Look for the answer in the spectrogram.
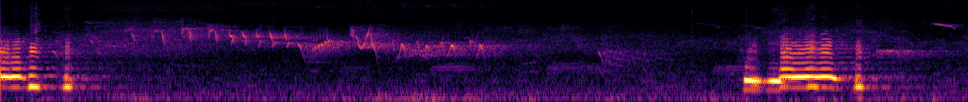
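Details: Courting trumpeter swans in spring, the pair trumpeting loudly to strengthen their bond and claim territory; a few horn-like notes open, then a soft stretch with high whistles, then a strong burst of honks near the end.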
